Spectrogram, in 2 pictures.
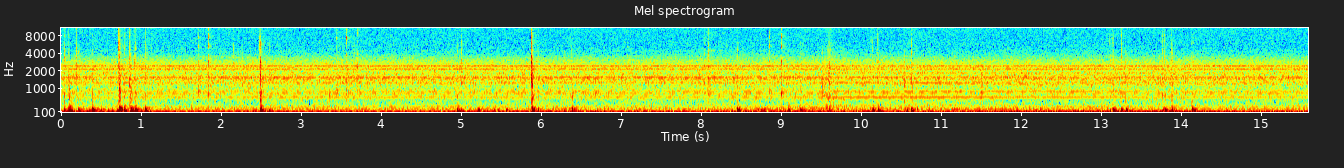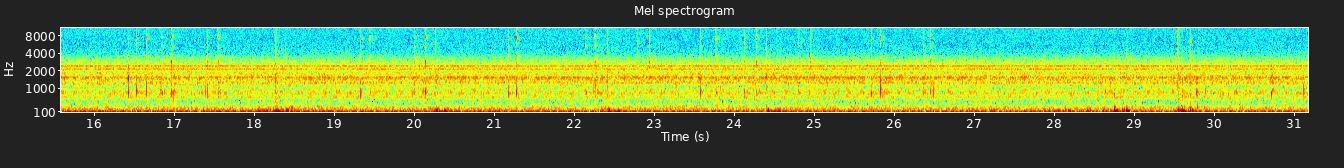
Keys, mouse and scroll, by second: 0.9 ctrl+c, 1.9 right click, 2.7 e, 3.7 click, 6.1 ctrl+v, 9.0 shift+right click, 10.3 shift+h, 14.0 ctrl+r, 15.4 scroll up 2, 16.1 scroll up 1, 16.7 click, 17.0 right click, 17.6 right click, 18.5 g, 19.5 click, 20.2 right click, 20.5 g, 21.4 click, 22.3 right click, 22.6 g, 23.0 middle click, 23.8 click, 24.3 right click, 24.6 g, 25.0 middle click, 25.9 middle click, 26.5 right click, 28.9 Tab, 29.4 scroll down 1, 29.8 Tab.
